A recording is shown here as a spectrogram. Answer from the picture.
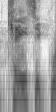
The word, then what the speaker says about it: Kasich: John Kasich, rhymes with basic, from Ohio.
